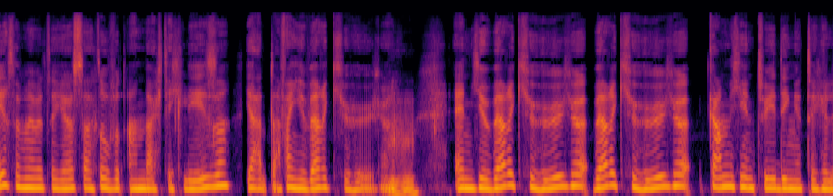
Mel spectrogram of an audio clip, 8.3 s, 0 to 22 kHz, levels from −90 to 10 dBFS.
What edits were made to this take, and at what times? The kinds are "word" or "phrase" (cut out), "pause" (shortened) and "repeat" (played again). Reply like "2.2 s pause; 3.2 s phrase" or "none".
1.0 s word; 2.4 s pause; 2.8 s phrase; 5.9 s repeat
